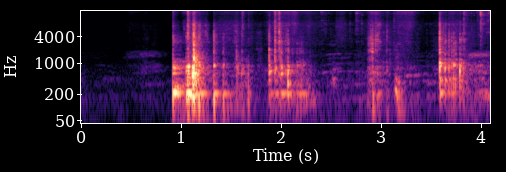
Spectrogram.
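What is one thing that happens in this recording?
Plastic rustles and crinkles close by.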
